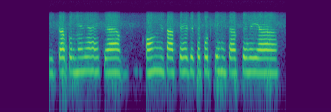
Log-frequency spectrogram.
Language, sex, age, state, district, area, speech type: Hindi, female, 60+, Uttar Pradesh, Sitapur, rural, conversation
